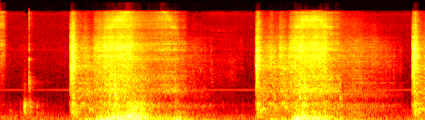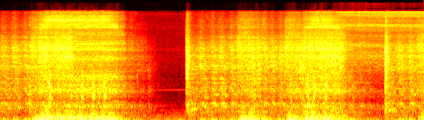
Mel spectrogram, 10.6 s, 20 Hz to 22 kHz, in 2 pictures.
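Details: 1995 Chevy S10 Blazer, 4.3L Vortec V6: four bursts where it catches, roars briefly and dies, running only on starting fluid. This confirms the timing had been 180° out and is now corrected.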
